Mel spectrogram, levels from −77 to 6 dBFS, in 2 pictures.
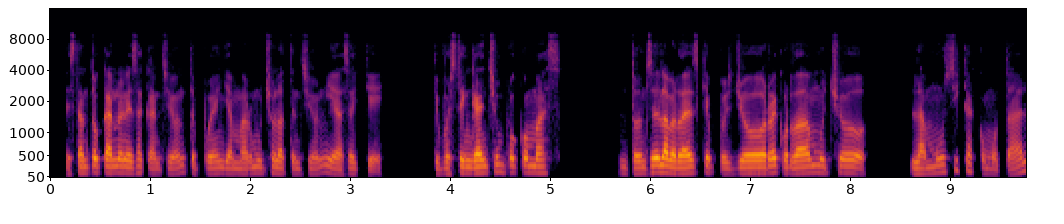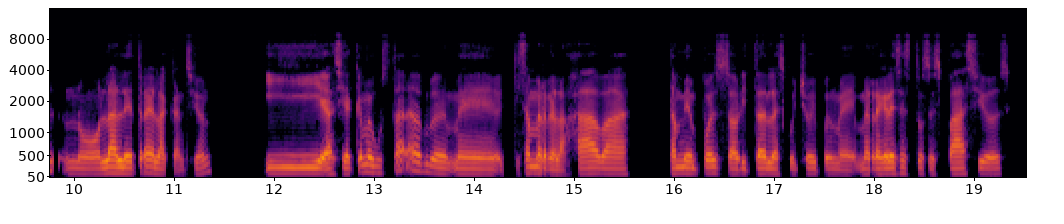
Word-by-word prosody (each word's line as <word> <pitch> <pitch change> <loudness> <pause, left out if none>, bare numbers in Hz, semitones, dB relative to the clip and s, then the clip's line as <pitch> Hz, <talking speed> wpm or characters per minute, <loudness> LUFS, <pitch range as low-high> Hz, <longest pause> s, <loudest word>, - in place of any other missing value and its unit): están 130 +4 -1
tocando 140 -1 +4
en - - +3
esa 140 +2 -1
canción, 115 +5 -5
te - - -6
pueden 120 +1 -3
llamar 115 0 -2
mucho 130 +1 -4
la 125 - +3
atención, 115 +4 -7
y - - -1
hace 120 -2 -2
que - - -7 0.5
que, 120 - -7
pues, 120 0 -2
te - - +2
enganche 135 +3 +5
un 160 - -8
poco 145 - +1
más. 140 0 -2 0.6
Entonces, 130 +3 +4
la 150 - +10
verdad 130 -1 +8
es 135 - -4
que, - - +1
pues, 115 -1 -7
yo 130 +2 +6
recordaba 130 -2 +4
mucho 140 -1 0 0.4
la 120 0 0
música 155 +8 -5
como 115 -6 -9
tal, - - -4
no 120 -1 -4
la 130 +2 +4
letra 130 +1 +2
de 135 - +3
la 115 - 0
canción, 105 - -10 0.5
y 125 0 -1
hacía 115 +2 +1
que - - -3
me 155 - +1
gustara, 140 +5 -3
me 135 -6 -1
me 115 -1 -3
quizá, 135 - -4
me 135 -1 +1
relajaba, 120 +2 -1 0.4
también, 125 -1 -1
pues, 135 -1 -2
ahorita 120 +1 0
la 115 - 0
escucho 115 +2 -8
y, 120 - -6
pues, 115 - -5
me 105 -2 -6
me 115 +1 -4
regresa 125 +2 +2
a - - -4
estos 125 +1 -10
espacios. 120 0 -4
125 Hz, 195 wpm, -23 LUFS, 115-135 Hz, 0.6 s, la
